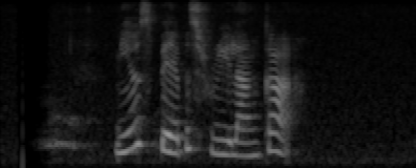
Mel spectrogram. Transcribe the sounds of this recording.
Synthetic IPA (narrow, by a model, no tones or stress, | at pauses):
njuspeːpəsɹilaŋka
